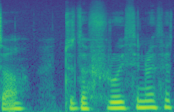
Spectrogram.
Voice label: "ffrwyth", Welsh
